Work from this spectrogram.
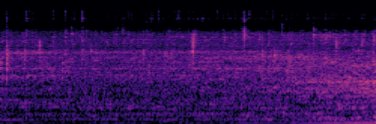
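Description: Water trickles steadily through the staves of a wooden pálinka barrel being swelled so it stops leaking, a soft continuous splashing with faint drips, no voices.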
